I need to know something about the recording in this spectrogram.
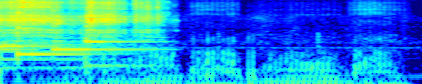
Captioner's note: cat purrs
